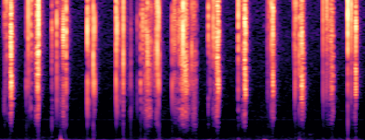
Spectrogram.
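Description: Long acrylic nails scratch a palm-sized solid glass globe paperweight with etched continents. The result is a quick, uneven series of bright, dry scratching bursts that stop dead with no ring, over a faint low rumble.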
